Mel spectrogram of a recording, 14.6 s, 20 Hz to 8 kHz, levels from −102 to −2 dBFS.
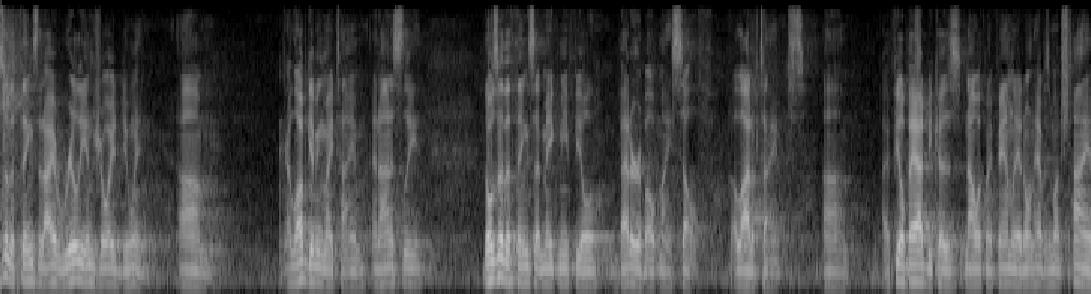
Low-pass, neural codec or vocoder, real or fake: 7.2 kHz; none; real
